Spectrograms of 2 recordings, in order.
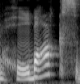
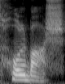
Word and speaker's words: Holbox: I was saying Holbox because that's how it's spelled. And they're like, oh, it's actually a Mayan word. And in Mayan, the X is pronounced like an SH. So it's Holbox, which like I knew that an X is an SH.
